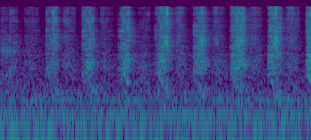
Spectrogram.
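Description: An emery board filing the edge of a big toenail in quick short back-and-forth strokes, several rasps a second, smoothing off the rough edges left by rounding the nail.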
